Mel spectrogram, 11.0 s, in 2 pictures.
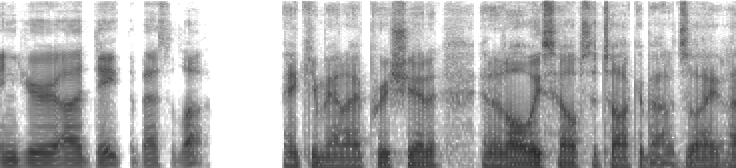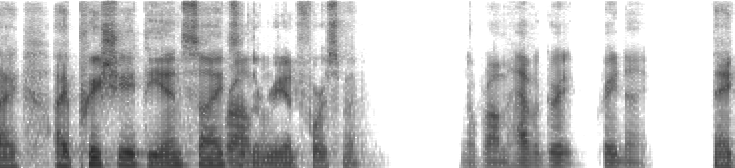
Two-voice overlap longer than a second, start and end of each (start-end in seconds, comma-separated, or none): none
